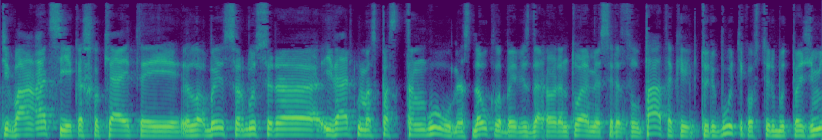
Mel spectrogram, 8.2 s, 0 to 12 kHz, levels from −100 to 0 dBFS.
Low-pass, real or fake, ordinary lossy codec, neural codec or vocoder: 10.8 kHz; fake; MP3, 48 kbps; autoencoder, 48 kHz, 128 numbers a frame, DAC-VAE, trained on Japanese speech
